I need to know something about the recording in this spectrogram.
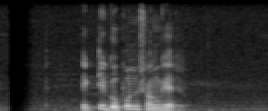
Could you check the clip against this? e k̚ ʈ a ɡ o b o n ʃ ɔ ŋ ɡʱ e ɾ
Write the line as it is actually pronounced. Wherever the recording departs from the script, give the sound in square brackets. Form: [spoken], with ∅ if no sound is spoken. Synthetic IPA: e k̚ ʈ [i] ɡ o [p] o n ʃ ɔ ŋ ɡʱ e ɾ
